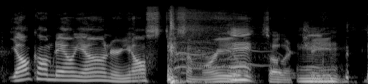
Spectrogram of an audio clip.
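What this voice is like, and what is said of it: Southern twang. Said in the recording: “his voice got a little southern twang to it”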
